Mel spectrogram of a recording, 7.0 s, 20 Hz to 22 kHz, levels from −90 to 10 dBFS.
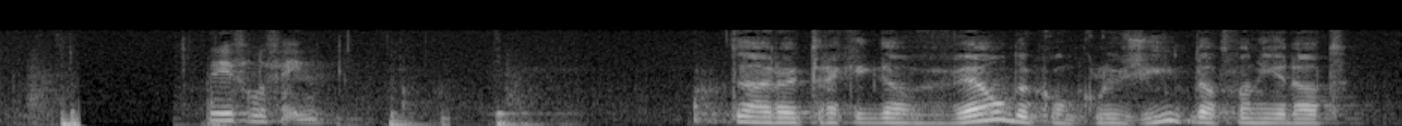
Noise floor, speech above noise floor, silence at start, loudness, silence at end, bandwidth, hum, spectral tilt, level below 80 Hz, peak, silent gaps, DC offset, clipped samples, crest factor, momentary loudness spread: -61 dBFS; 37 dB; 0.15 s; -25 LUFS; 0.3 s; 8.2 kHz; none; -6.5 dB/octave; -52 dBFS; -6 dBFS; none; under 0.1%; under 0.1%; 20 dB; 18 LU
